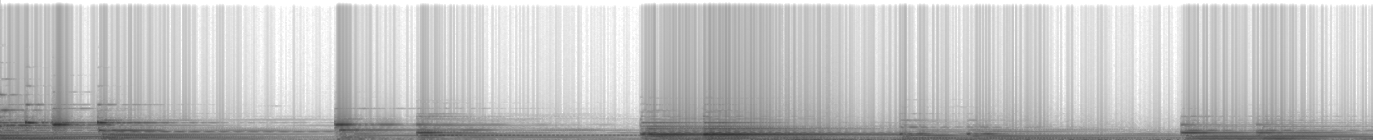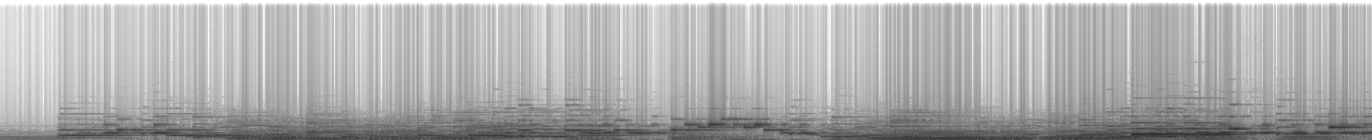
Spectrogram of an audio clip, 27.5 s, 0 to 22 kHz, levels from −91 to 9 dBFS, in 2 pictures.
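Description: Throughout the music, planar audio read as interleaved chops each 10 ms block into a left and a right half played at double speed, which creates a robotic 100 Hz buzz. Unlike a sample-rate mismatch, the tempo stays correct and there is no clean octave jump.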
